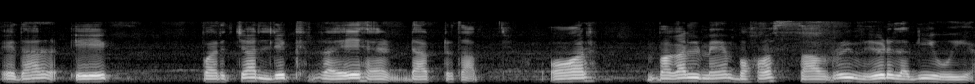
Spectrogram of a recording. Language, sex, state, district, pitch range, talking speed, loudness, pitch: Hindi, male, Uttar Pradesh, Jalaun, 125-150 Hz, 105 wpm, -16 LUFS, 140 Hz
